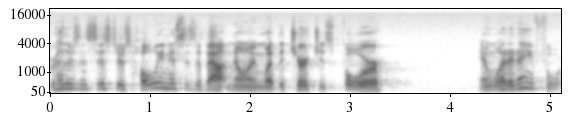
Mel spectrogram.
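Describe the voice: The pace is moderate, and the pitch varies in an ordinary way. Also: man, high pitch for a man.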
